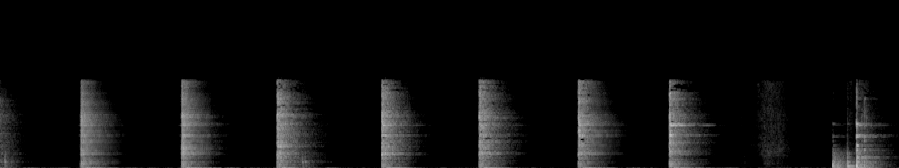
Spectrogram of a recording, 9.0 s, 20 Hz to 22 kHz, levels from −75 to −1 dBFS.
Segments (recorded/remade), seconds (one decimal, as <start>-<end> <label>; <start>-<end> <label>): 0.0-0.6 recorded; 0.6-2.1 remade; 2.1-5.9 recorded; 5.9-6.5 remade; 6.5-9.0 recorded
